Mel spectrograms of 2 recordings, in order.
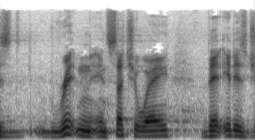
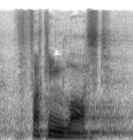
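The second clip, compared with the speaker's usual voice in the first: put-on British accent, lower pitch; 4 semitones lower than usual. Retelling what Major Malfunction said on seeing the lanyards: British accent imitating Major Malfunction. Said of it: "the great British accent".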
